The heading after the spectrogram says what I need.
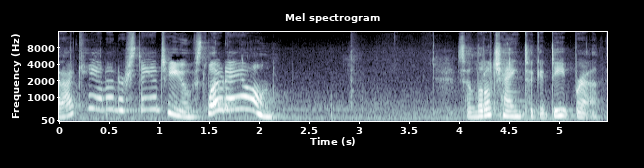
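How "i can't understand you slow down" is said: mother voice. Retold or imitated. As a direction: put on a high mom voice. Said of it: "she said".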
